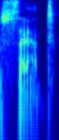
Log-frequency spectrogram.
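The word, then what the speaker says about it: said: হি স্যাড, আসলে এই যে এই স্যাড, আমি স্যাড বললাম, আসলে এটা উচ্চারণ কিন্তু স্যাড। আমরা বাংলাদেশে এটা মিস্টেক করি, রং প্রোনাউন্স করি, সেটা হচ্ছে সেইড বলি, দ্যাটস রং।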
